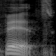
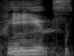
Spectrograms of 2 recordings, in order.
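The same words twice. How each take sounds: First: The name is said with an American English pronunciation. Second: The name is said with a Mexican Spanish pronunciation. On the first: This is how the family's Louisiana side says it. "it's fucking Fitz coming from his dad" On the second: This is how it was said growing up in Mexico. "my dad, you know, growing up pronounced it Fitz"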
